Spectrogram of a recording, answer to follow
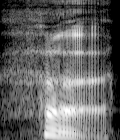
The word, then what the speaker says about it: her: And her is pronounced with a girl vowel sound, the nurse vowel sound. So we can color that too. Yeah, so her.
